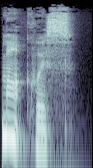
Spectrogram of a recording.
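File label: "marquis", British English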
